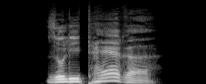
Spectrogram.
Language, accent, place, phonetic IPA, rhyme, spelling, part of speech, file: German, Germany, Berlin, [zoliˈtɛːʁə], -ɛːʁə, solitäre, adjective, De-solitäre.ogg
- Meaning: inflection of solitär: 1. strong/mixed nominative/accusative feminine singular 2. strong nominative/accusative plural 3. weak nominative all-gender singular 4. weak accusative feminine/neuter singular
